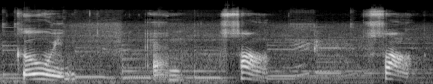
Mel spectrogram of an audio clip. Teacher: Oral passage is blocked by pressing the back of your tongue against the soft palate, velar.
